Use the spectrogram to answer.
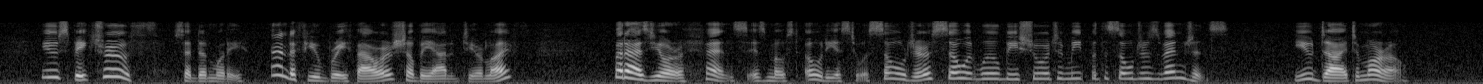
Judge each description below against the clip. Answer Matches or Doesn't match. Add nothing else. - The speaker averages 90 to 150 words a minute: Doesn't match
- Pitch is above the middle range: Matches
